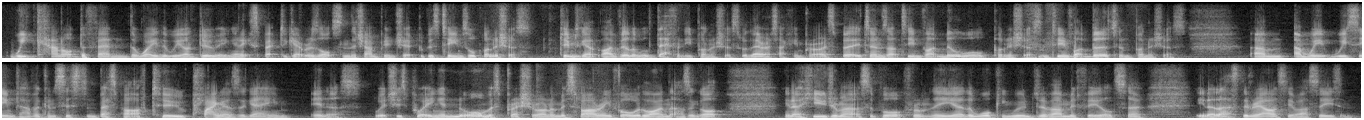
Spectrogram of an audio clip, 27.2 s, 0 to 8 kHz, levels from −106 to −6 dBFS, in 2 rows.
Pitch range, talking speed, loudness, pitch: 90-105 Hz, 230 wpm, -24 LUFS, 100 Hz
